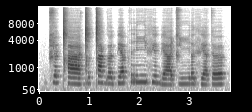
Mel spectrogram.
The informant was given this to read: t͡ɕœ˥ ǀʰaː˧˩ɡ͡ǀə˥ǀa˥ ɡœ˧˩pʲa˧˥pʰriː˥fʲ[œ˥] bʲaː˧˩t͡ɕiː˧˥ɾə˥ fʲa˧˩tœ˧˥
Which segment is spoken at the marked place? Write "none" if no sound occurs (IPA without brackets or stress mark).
œ˥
